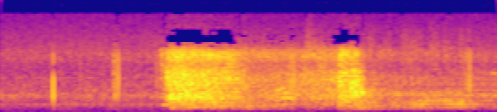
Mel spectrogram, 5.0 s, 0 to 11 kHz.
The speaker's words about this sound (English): Mark torpedo, fire 1. Fire 2.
